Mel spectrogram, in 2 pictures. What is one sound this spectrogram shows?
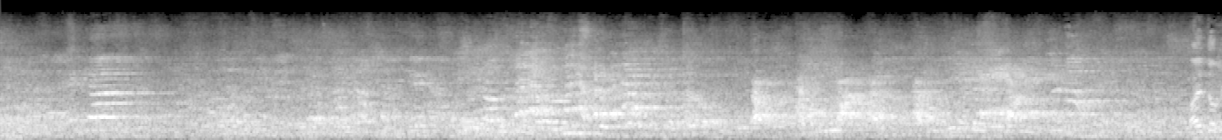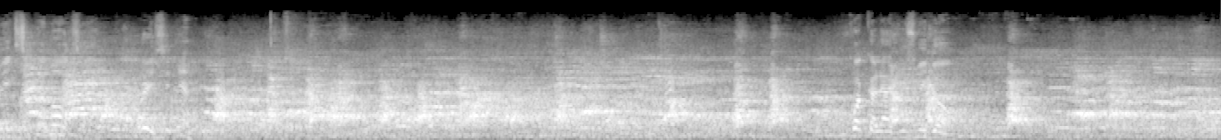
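A woman calls commands to a dog in a large echoing hall.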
